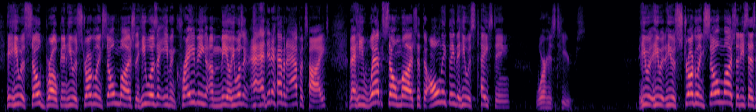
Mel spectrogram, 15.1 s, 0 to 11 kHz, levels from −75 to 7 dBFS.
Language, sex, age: English, male, 30-49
